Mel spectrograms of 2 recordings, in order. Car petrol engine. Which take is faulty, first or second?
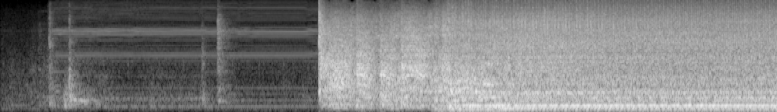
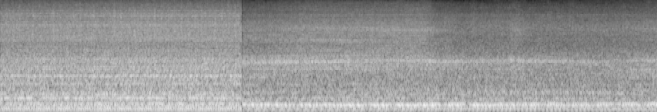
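first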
